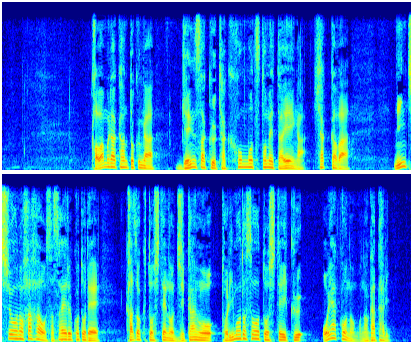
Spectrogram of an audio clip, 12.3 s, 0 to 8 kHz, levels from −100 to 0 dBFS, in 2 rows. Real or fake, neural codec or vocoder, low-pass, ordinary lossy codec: real; none; 7.2 kHz; none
